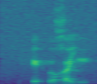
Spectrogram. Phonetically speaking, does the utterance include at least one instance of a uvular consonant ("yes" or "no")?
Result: yes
